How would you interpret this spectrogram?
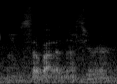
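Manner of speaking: barely voiced, under-the-breath aside; whispered aside. Real, not acted. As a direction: whisper it to yourself, self-critical. Muttered self-critical aside while writing.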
